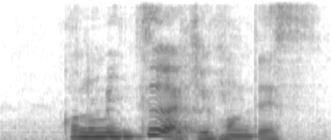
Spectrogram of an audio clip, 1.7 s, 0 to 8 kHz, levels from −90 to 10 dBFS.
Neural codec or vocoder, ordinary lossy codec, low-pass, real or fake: codec, 16 kHz, 4 kbps, FunCodec, trained on Chinese and English, 50 frames a second; none; none; fake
